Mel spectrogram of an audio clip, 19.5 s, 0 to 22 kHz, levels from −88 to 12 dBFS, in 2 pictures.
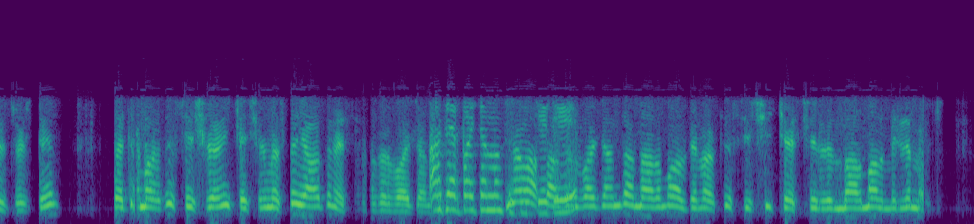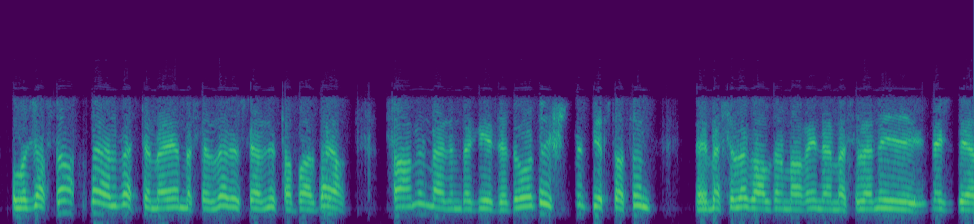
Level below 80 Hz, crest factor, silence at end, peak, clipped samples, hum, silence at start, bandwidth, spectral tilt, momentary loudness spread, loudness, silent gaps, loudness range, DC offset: -64 dBFS; 14 dB; 0 s; -4 dBFS; under 0.1%; none; 0 s; 4.5 kHz; -2.5 dB/octave; 6 LU; -18 LUFS; none; 2 LU; under 0.1%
